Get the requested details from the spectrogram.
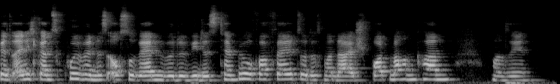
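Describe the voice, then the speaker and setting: In a fairly high pitch, a woman speaks very fast with a monotone, flat intonation. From Germany, NRW (Ruhr area). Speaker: police officer, co-host. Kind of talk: casual chat.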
